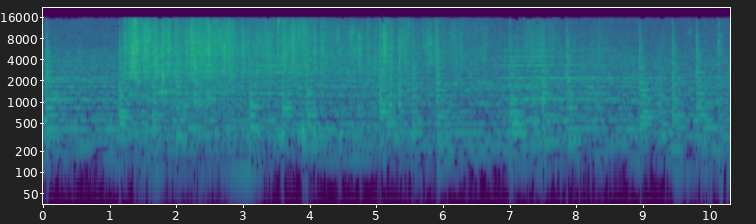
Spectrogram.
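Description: Background music with held notes. Under it, a spell of splashing from about a second in to about six seconds in: hot boiled berries and water being poured from a saucepan through a mesh strainer into a glass French press.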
